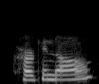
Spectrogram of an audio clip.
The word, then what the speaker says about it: Kirkendoll: You can also catch me on my Instagram page, but on my personal page, which would be Fechina Kirkendall. That's spelled F as in Frank, O-U-C-H-I-N-A. Last name is K-I-R-K-E-N-D-O-L-L.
